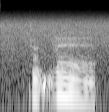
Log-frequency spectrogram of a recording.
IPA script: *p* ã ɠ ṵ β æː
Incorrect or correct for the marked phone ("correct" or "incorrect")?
incorrect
